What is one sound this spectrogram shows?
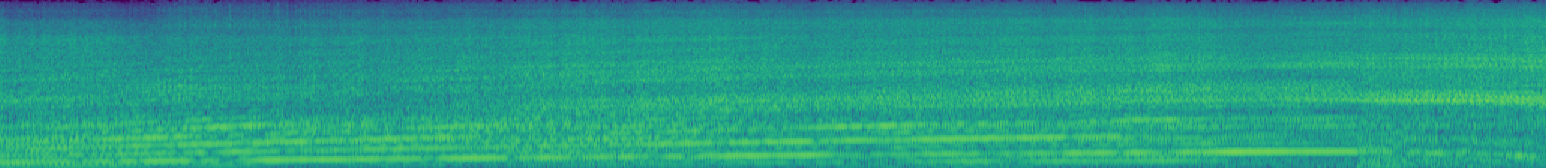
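A car engine roars loudly, its pitch climbing steadily as it revs up, then drops off.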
